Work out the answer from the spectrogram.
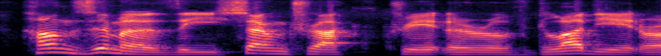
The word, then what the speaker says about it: Hans Zimmer: Hans Zimmer is actually how you pronounce it properly.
